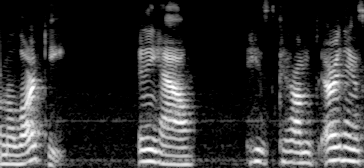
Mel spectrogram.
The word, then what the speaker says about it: Malachi: all the future popes one might pronounce his name Malaki or Malarkey anyhow he's come everything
